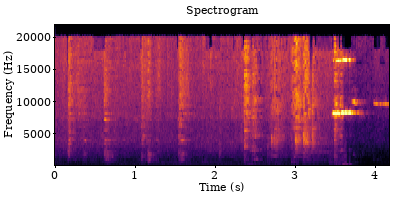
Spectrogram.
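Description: Boiled tindora (ivy gourd) and potatoes stirred in a pan, giving repeated soft scraping strokes with a faint sizzle beneath and a sharper clatter near the end; no talking.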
